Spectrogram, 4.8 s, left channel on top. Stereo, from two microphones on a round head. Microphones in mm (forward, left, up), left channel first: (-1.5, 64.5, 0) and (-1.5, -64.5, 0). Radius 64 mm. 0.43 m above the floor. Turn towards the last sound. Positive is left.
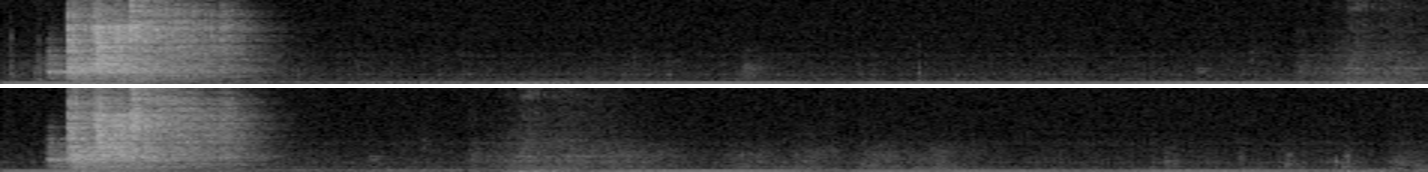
turn(degrees=25)  # may be behind; listen again after turning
